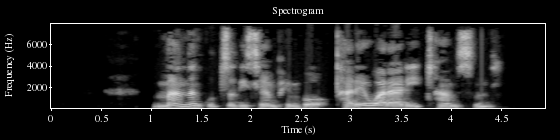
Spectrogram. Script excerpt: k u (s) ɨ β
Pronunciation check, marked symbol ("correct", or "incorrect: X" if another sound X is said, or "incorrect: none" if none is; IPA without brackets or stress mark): incorrect: t͡s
